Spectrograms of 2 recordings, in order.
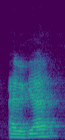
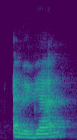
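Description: No difference in how they are said.

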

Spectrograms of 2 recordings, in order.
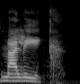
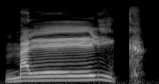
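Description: First: Said in the usual way. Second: "Malik" with the last syllable stretched very long; exaggerated, lingering "Malik"; drawn-out pronunciation. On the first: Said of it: "It's none of them. It's". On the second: Shown as a demonstration. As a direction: draw out "Malik" slowly, mock-correcting. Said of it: "Is this Malik or Malik? I always pronounce it wrong".

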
